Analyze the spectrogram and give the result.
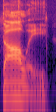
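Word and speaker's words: DALL-E: an image artificial tell it's called Dolly but it's spelled like Wally but with a d so it's sort of like Salvador Dali but also like Wally the company is open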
